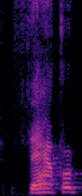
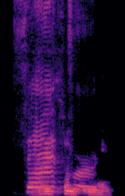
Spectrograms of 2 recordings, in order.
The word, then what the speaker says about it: Sanford: Stanford, Florida. Where's that in? I never heard of that before. Yeah, it's between Florida. Yep. Sanford go is in Florida. Oh, Sanford. Okay. Sanford. I I'm pronouncing it wrong.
